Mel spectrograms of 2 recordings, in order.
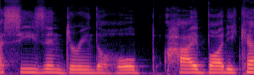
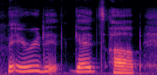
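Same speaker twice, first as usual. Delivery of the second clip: ordinary talk, nothing marked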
